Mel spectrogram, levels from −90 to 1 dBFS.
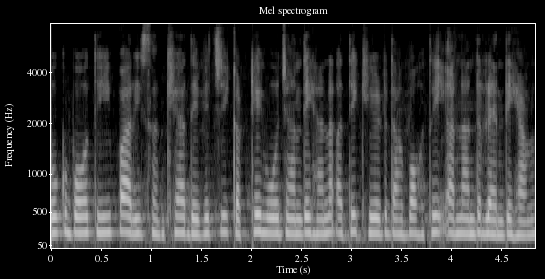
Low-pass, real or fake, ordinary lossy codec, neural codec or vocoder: none; fake; none; codec, 16 kHz, 4 kbps, FunCodec, trained on LibriTTS, 50 frames a second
